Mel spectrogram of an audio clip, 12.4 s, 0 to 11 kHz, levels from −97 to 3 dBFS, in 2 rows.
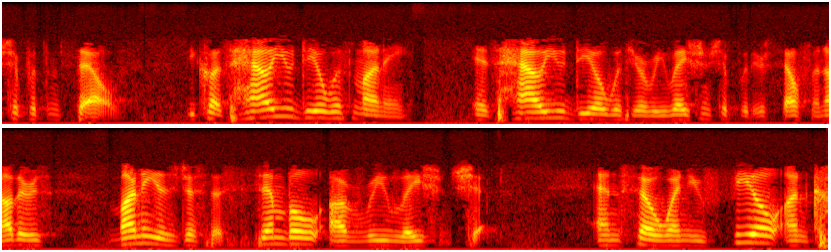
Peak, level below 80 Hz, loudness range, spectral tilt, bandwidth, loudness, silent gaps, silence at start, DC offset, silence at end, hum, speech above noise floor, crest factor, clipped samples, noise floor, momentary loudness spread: -4 dBFS; -68 dBFS; 4 LU; -4.5 dB/octave; 11 kHz; -28 LUFS; none; 0 s; under 0.1%; 0 s; none; 32 dB; 24 dB; under 0.1%; -61 dBFS; 18 LU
